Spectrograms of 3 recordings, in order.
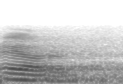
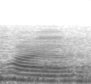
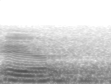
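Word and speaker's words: heir: An air. We don't say higher, we say air. An air. H is silent in such words.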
